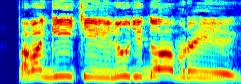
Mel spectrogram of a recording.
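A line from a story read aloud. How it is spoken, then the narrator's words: Loud shout. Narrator (Russian): громко закричал Митяй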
